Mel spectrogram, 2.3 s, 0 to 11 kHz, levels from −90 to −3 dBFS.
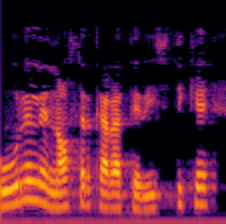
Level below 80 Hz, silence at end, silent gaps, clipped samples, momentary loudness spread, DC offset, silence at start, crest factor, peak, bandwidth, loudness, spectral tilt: -74 dBFS; 0.1 s; none; under 0.1%; 9 LU; 0.3%; 0 s; 20 dB; 0 dBFS; 8 kHz; -20 LUFS; -5.5 dB/octave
